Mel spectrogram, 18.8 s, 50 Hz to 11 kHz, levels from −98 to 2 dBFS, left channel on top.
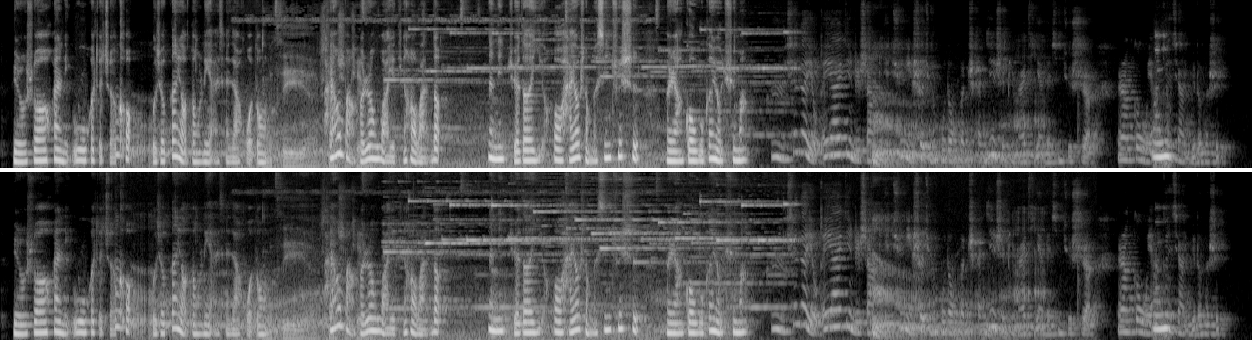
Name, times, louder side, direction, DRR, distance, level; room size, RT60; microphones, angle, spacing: voice 1, 0.2-2.0 2.3-4.2 4.9-6.6 7.3-9.6 10.0-11.2 17.3-17.6, left 3 dB, 85° left, 16 dB, 0.7 m, -22 dB
sound 1, 1.6-5.3 6.2-6.3 7.4-11.3 12.3-12.4 13.0-15.7 16.2-16.3, right 1 dB, 40° right, 1.5 m, -40 dB
sound 2, 3.5-9.9, left 3 dB, 50° left, 0.7 m, -39 dB
sound 3, 5.7-12.0, right 6 dB, 70° right, 3.8 m, -38 dB
voice 2, 11.6-18.3, equal, 10° right, 5 dB, 3.5 m, -41 dB
17.5 x 12.5 x 6.1 m, 0.43 s
head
